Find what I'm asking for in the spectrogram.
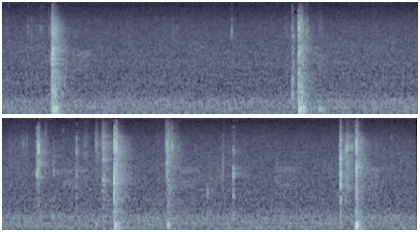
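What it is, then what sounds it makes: Bar soap being carved. A box cutter blade carves and scrapes chunks from a solid orange bar soap held in the hand, played at double speed. About eleven short, crisp cutting snaps ring out with bright edges, spaced unevenly over a quiet, low background hiss, each dying away almost instantly.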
